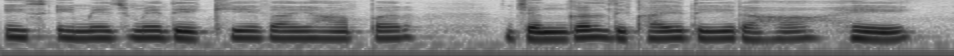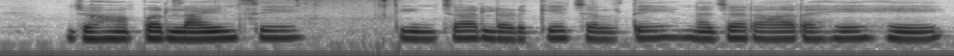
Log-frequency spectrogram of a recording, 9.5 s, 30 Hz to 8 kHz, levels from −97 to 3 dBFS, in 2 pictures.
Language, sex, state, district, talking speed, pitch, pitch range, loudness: Hindi, female, Rajasthan, Jaipur, 145 wpm, 180 Hz, 170-185 Hz, -18 LUFS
